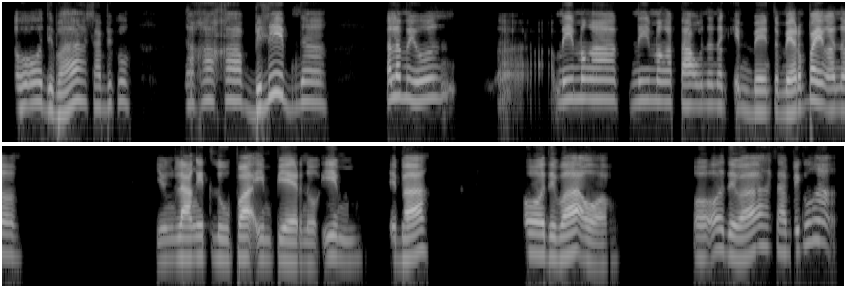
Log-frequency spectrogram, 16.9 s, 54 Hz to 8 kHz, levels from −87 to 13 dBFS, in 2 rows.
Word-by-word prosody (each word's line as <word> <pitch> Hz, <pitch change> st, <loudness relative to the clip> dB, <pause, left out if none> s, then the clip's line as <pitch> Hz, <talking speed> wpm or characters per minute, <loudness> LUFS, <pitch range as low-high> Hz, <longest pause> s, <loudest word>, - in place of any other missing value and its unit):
Oo, 210 Hz, +4 st, -4 dB
'di 185 Hz, -6 st, -8 dB
ba? 225 Hz, +9 st, -2 dB
Sabi 200 Hz, +1 st, -11 dB
ko, 235 Hz, 0 st, -12 dB, 0.5 s
"Nakakabilib 235 Hz, -, -1 dB
na," 225 Hz, 0 st, -6 dB, 0.6 s
alam 280 Hz, +3 st, +3 dB
mo 260 Hz, -, -2 dB
'yon, 245 Hz, +3 st, -2 dB, 0.6 s
ah, -, -, -17 dB, 0.3 s
"may 240 Hz, +2 st, +2 dB
mga 250 Hz, -1 st, -1 dB
may 235 Hz, +3 st, -5 dB
mga 235 Hz, -1 st, -3 dB
tao 210 Hz, -1 st, 0 dB
na 210 Hz, 0 st, -10 dB
nag-imbento." 170 Hz, -4 st, -4 dB
Meron 165 Hz, +4 st, +5 dB
pa 245 Hz, +2 st, +8 dB
'yung 185 Hz, -4 st, +3 dB
ano 175 Hz, -4 st, -4 dB, 1.4 s
yung 140 Hz, +2 st, -9 dB
langit, 155 Hz, +1 st, +4 dB
lupa, 150 Hz, +1 st, +3 dB
impiyerno, 135 Hz, -2 st, +1 dB
im 145 Hz, -4 st, -1 dB, 0.3 s
'di -, -, -5 dB
ba? 150 Hz, +7 st, +6 dB, 1.0 s
Oh, 180 Hz, -1 st, +2 dB
'di 160 Hz, -2 st, -2 dB
ba? 170 Hz, +5 st, +6 dB
Oh. 130 Hz, -4 st, -1 dB, 0.9 s
Oo, 155 Hz, +6 st, -4 dB
'di 170 Hz, -, -1 dB
ba? 160 Hz, +9 st, +1 dB
Sabi 190 Hz, 0 st, -6 dB
ko 250 Hz, +7 st, -10 dB
nga, 280 Hz, -2 st, -4 dB
195 Hz, 140 wpm, -23 LUFS, 160-235 Hz, 1.4 s, pa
